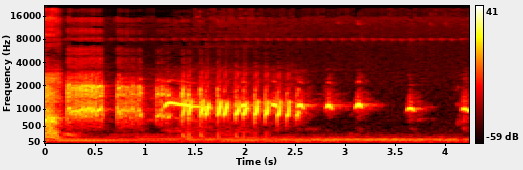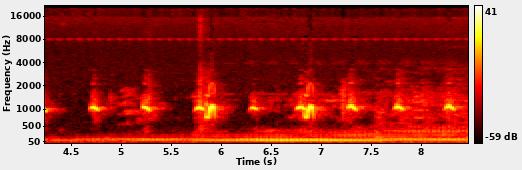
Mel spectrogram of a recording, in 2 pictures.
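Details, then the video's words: Female white-breasted waterhen calling to males: a rapid burst of clipped mid-pitched notes, then single sharp notes spaced about every half second over a steady low hum. "นกกวักตัวเมีย ร้องเรียกตัวผู้ ร้องดีเสียงชัด"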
